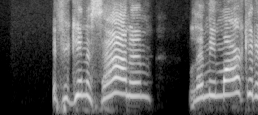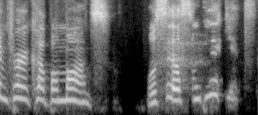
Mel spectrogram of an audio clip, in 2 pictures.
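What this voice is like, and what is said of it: Imitates another person's voice. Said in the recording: “Spot on Cornette impersonation”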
